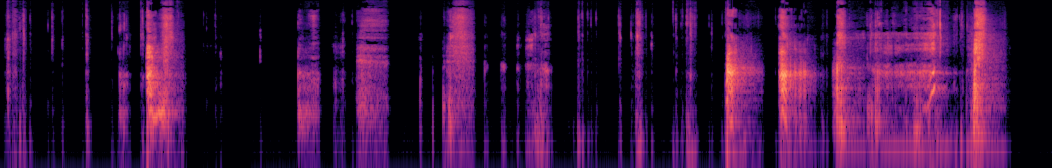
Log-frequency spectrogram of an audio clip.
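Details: Biscotti, a Jack Russell Terrier indoors, makes strange noises: irregular, breathy, broadband snorts and huffs, some sharp like sneezes, scattered across the recording and bunching into louder, rougher bursts toward the end; a faint low hum sits underneath.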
